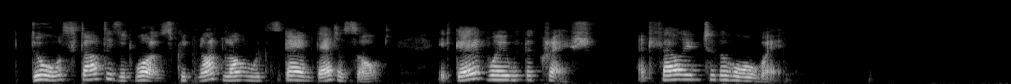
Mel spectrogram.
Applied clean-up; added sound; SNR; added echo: neural mask model DeepFilterNet 3.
